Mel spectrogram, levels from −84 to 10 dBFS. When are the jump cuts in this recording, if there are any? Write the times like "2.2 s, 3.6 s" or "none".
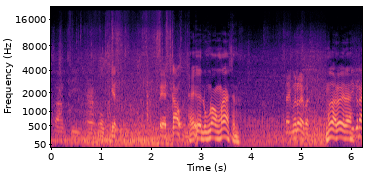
none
